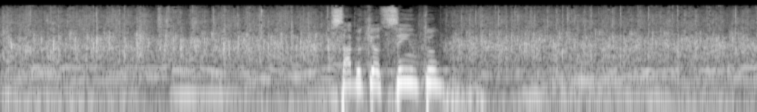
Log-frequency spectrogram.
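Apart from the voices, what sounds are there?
audience applause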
